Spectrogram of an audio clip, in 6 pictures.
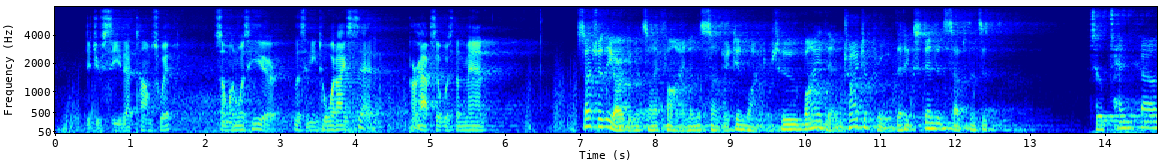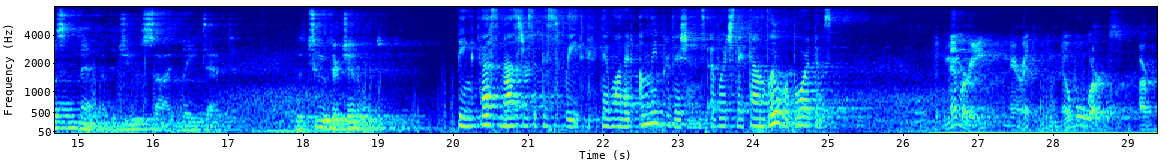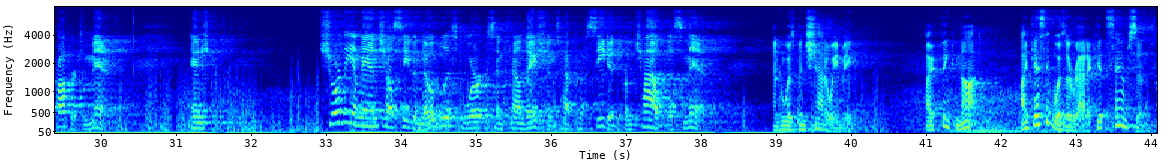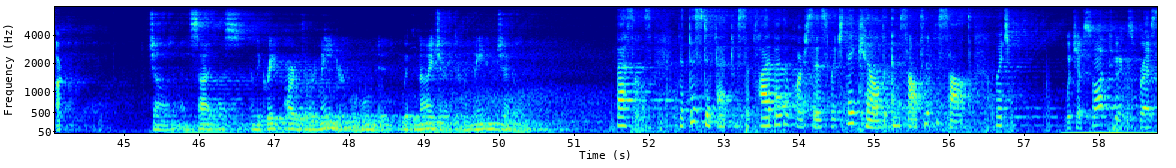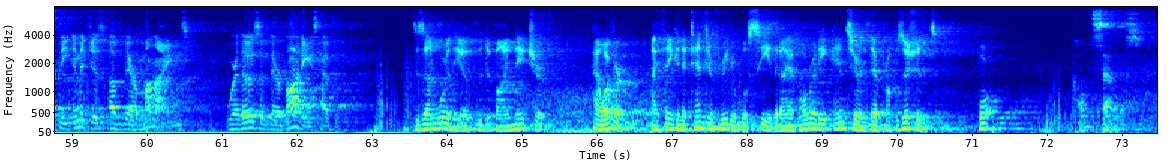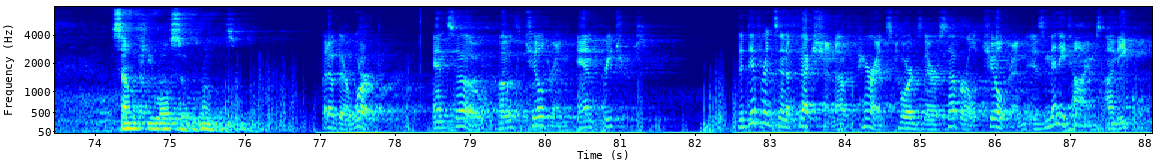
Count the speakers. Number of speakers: five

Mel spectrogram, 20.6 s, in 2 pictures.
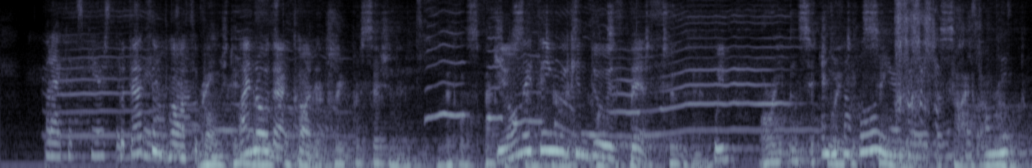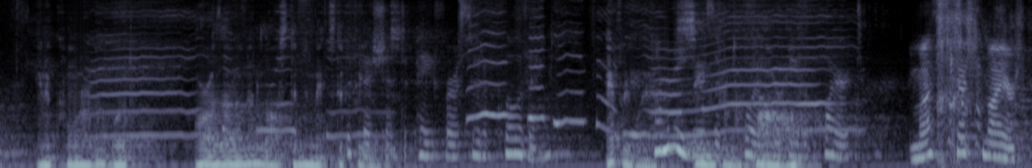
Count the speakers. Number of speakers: three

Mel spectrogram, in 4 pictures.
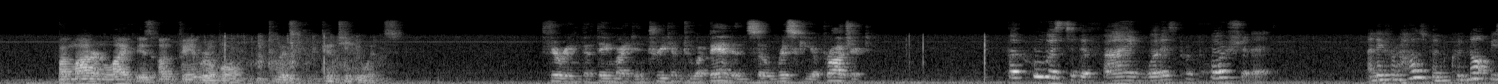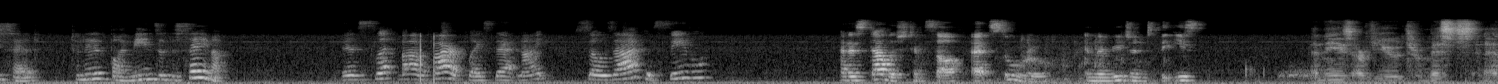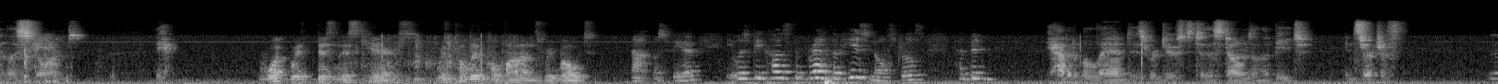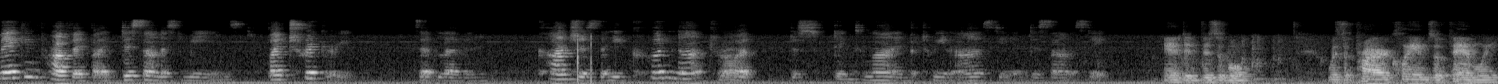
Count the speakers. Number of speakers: seven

